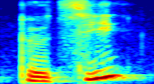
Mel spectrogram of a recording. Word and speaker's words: petit: Pour t'aider à retenir la lettre muette à la fin d'un mot, pense au féminin. Exemple, petit se prononce petite au féminin.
